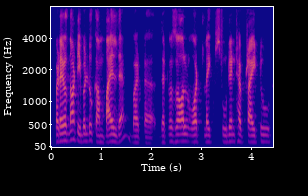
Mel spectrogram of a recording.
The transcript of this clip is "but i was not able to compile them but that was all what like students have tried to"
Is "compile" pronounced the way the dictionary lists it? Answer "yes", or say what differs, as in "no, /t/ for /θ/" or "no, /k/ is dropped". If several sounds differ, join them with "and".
yes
